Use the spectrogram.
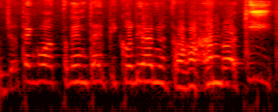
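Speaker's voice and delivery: retold father ranting, high and strained; imitating angry father. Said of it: "él empezó a decir".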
